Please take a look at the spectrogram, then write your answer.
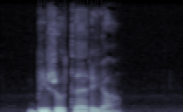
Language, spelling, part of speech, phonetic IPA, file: Polish, biżuteria, noun, [ˌbʲiʒuˈtɛrʲja], Pl-biżuteria.ogg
